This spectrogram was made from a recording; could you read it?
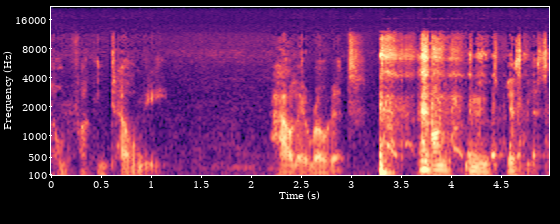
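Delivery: hushed whisper under the breath. Retelling what a man came over and whispered to him; whispering. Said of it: "he whispers to me, he goes".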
